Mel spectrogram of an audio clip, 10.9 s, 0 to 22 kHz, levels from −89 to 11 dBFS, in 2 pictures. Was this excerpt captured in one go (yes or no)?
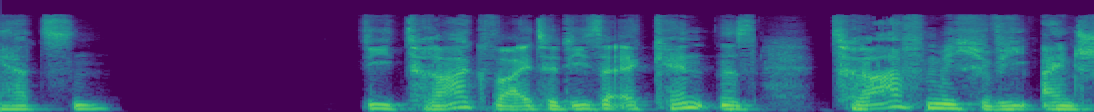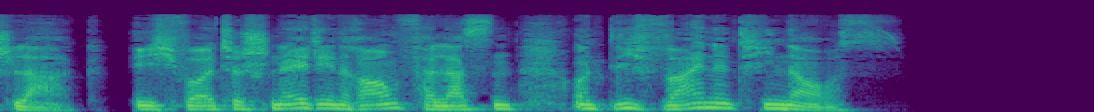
no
